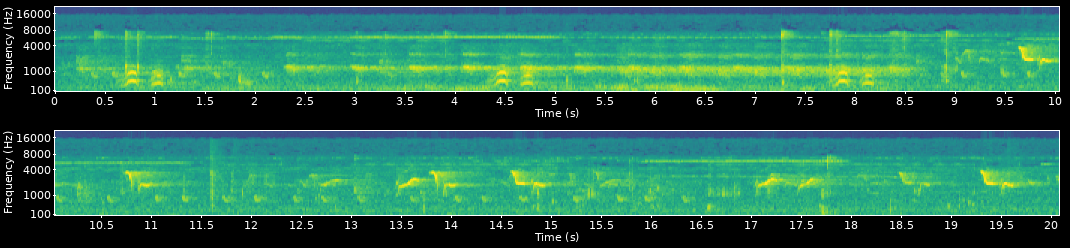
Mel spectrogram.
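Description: Faint forest ambience with birds calling: a steady high tone through the first half, then a run of short, sharp, downward-sweeping chirps repeated every second or so through the second half.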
